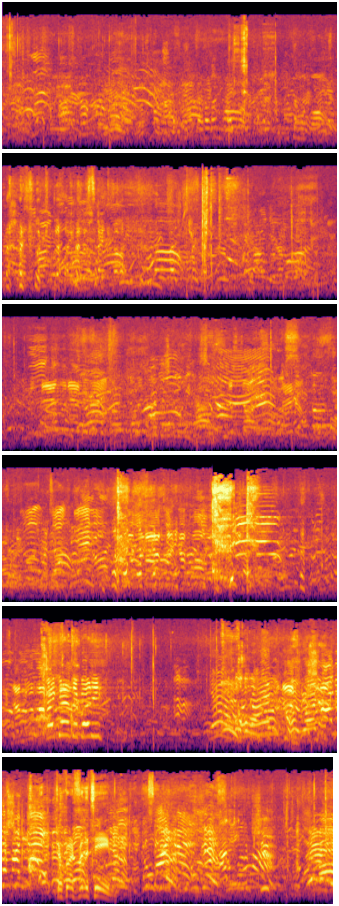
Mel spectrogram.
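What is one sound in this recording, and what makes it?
Young children shout and chatter excitedly outdoors.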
